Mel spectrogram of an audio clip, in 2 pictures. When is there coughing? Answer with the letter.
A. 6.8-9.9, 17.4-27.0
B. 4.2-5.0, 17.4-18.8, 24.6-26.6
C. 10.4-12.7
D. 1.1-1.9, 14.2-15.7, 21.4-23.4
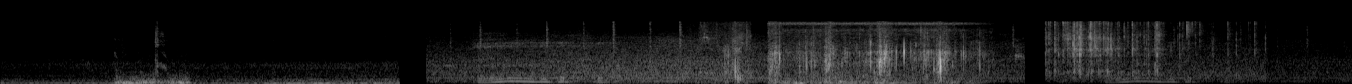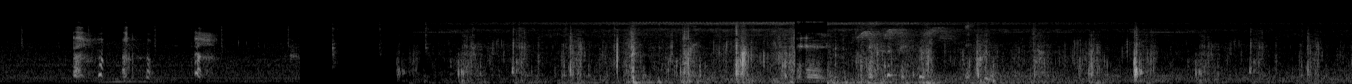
D.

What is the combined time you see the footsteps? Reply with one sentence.
The footsteps can be heard for 13 seconds in total.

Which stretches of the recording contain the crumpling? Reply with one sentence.
The crumpling can be heard from 10.4 to 12.7 s.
